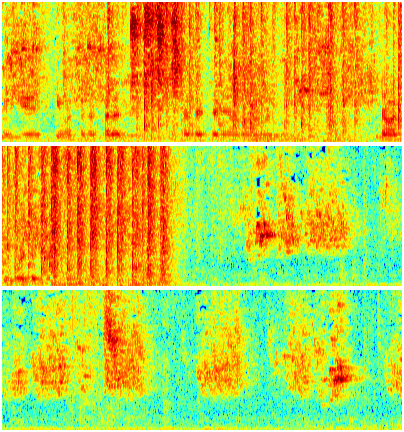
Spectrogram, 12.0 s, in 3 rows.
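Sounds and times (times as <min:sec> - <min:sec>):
birds squawking: 0:00.0 - 0:12.0
steady low hum: 0:00.0 - 0:12.0.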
